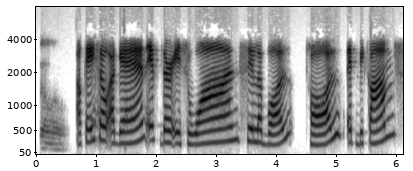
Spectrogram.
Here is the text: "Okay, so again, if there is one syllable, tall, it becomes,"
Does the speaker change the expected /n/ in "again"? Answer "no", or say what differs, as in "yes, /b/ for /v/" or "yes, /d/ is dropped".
no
